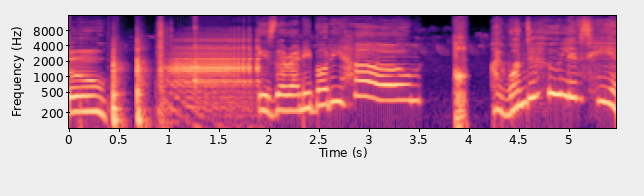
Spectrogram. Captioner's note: door creaks; snorts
